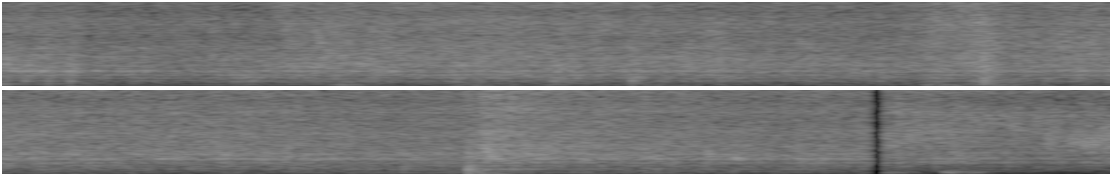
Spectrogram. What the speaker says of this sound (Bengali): তেল গরম হয়ে গেছে এবার এক এক করে মাছগুলো দিয়ে দেবো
